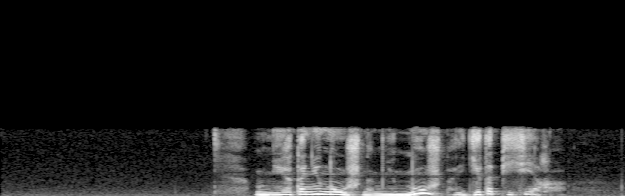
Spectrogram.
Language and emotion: Russian, angry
